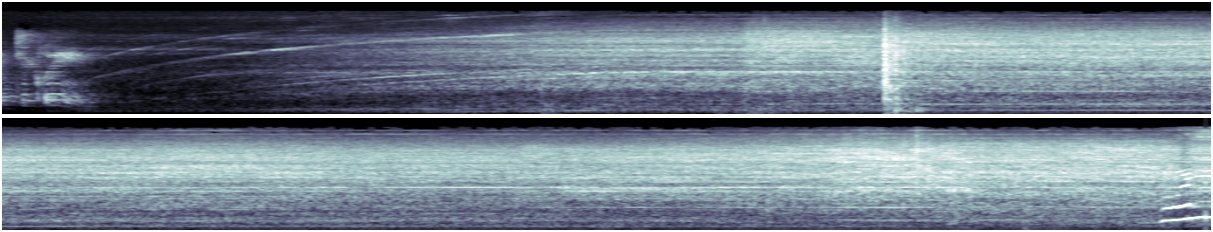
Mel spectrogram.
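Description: Robot vacuum starting up: its fan spins up with a rising whine over the first few seconds, then runs with a steady hum. There is a single sharp click about seven seconds in.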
